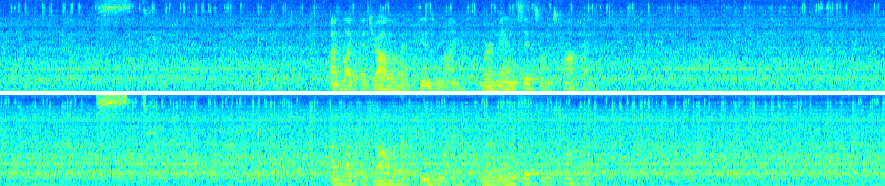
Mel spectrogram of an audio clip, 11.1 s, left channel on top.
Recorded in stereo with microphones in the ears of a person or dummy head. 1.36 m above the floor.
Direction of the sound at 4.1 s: 20° left (ahead or behind).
